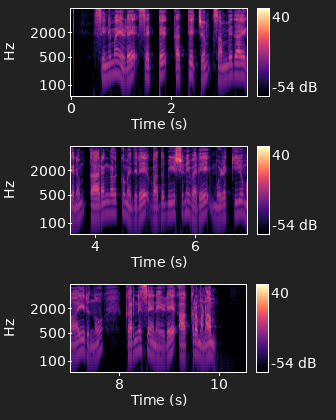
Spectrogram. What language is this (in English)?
Malayalam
